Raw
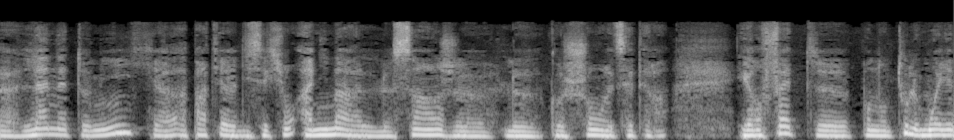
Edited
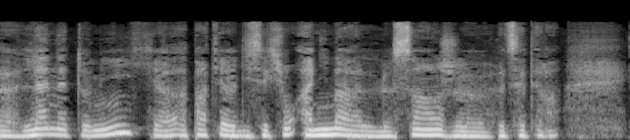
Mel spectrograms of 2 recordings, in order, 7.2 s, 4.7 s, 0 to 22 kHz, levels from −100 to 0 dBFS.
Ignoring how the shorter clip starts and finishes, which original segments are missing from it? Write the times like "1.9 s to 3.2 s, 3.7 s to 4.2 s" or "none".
3.7 s to 4.6 s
